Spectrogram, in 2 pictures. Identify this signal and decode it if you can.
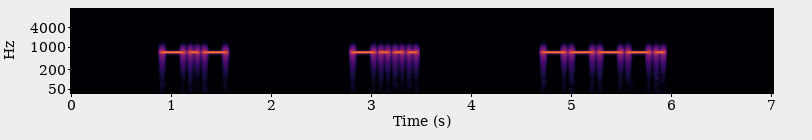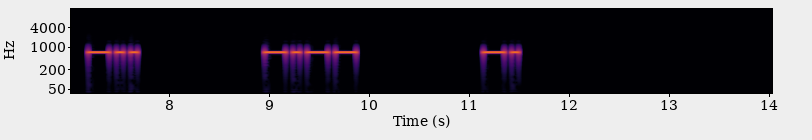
Morse code, heard as a keyed tone, about 17 wpm, spaced as for 6 wpm, 700 Hz. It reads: KB9DYN
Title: USA Call Signs - 6 Characters - 6x Character Spacing - 17wpm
